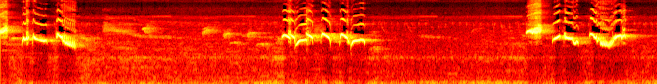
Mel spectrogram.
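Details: Oriental magpie-robin singing in morning sun, giving three separate bouts of loud, bright whistles that slide down and up, with a quiet, low-rumbling background between them.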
